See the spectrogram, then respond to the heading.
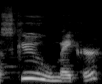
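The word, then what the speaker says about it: Schoonmaker: of Michigan Luke uh School maker that is how you say same school maker the end of Silent um and that was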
